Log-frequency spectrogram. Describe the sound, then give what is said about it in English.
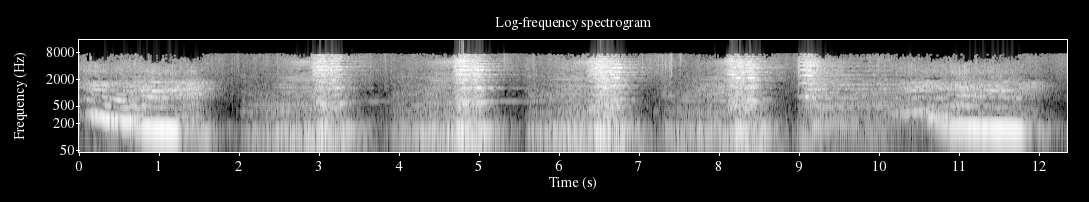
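A lion roars and grunts in a rhythmic series: a long, deep, loud roar opens, followed by several shorter throaty grunts spaced about every second or two, then another heavy roar at the end. “Sounds like an old timer. Listen to those grunts.”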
